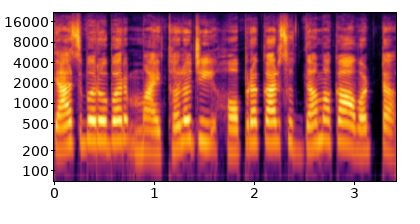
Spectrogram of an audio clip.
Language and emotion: Goan Konkani, neutral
